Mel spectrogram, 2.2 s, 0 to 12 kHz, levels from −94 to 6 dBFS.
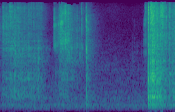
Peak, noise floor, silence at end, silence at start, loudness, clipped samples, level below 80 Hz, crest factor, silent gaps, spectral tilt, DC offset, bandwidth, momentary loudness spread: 0 dBFS; -56 dBFS; 0 s; 0 s; -24 LUFS; under 0.1%; -78 dBFS; 26 dB; none; 2 dB/octave; under 0.1%; 11.5 kHz; 15 LU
